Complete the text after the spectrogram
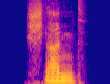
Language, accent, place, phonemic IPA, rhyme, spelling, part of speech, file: German, Germany, Berlin, /ʃtant/, -ant, Stand, noun, De-Stand.ogg
- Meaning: 1. standing, state, status, position, situation 2. class, stratum (group of people with a certain social status) 3. estate 4. booth, stand 5. canton (state of Switzerland)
